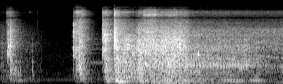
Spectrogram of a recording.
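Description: A Detroit Diesel marine engine on a boat cranks in short bursts, then catches at about one second and settles into a loud, steady, rumbling run close by, with no talking.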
